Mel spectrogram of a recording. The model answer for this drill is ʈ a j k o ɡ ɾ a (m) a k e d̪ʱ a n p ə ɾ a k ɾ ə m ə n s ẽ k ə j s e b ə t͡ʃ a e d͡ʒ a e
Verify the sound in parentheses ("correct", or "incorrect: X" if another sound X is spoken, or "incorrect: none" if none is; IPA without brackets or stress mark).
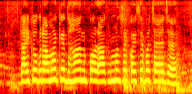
correct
